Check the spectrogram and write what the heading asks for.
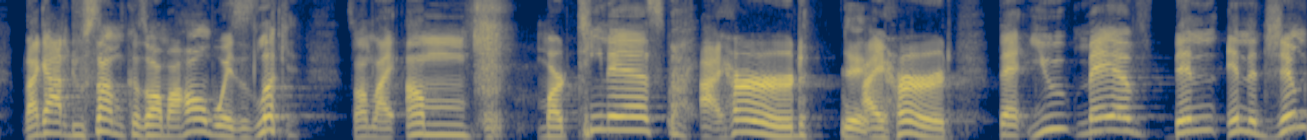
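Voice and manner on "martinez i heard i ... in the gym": ordinary delivery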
